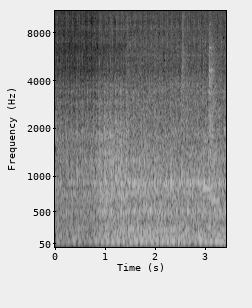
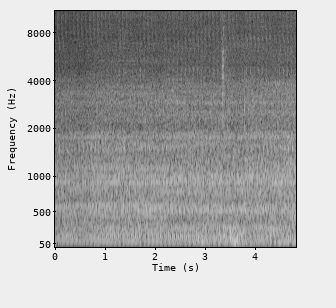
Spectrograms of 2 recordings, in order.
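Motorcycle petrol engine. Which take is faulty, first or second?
first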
